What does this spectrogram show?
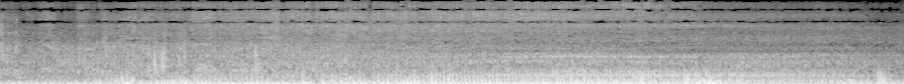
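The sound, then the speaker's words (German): Inside a rally car under way: a loud, steady rumble of engine and drivetrain, with a whining gearbox tone rising and falling over the low roar throughout. “Man hört unter anderem dieses Getriebe jaulen und so.”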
